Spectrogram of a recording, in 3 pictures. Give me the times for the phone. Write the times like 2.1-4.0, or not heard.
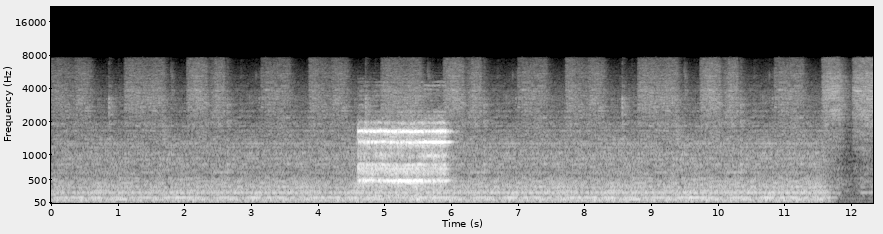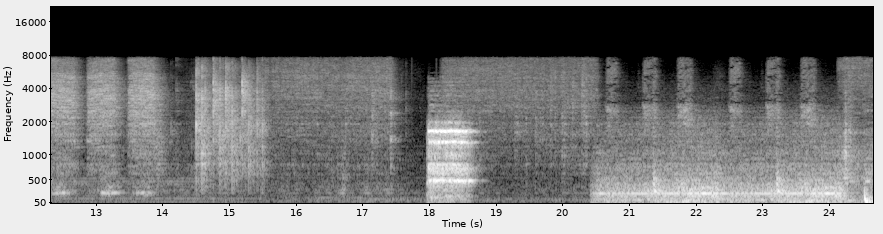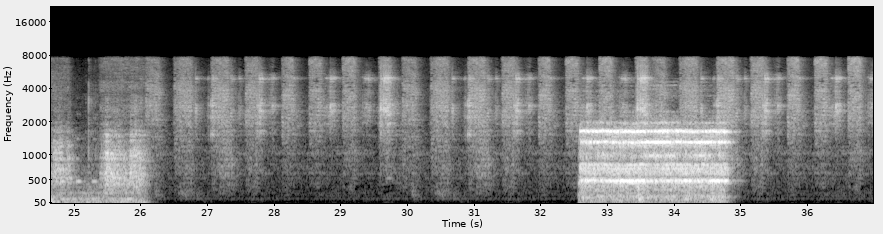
4.5-6.0, 17.9-18.7, 32.5-34.9.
